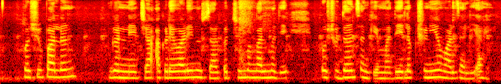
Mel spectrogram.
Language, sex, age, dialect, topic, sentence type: Marathi, female, 18-24, Standard Marathi, agriculture, statement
